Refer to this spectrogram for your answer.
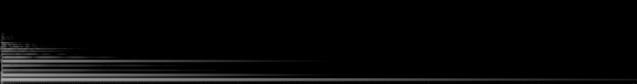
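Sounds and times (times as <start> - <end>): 
Rickenbacker bass guitar: 0.0 - 4.0.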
